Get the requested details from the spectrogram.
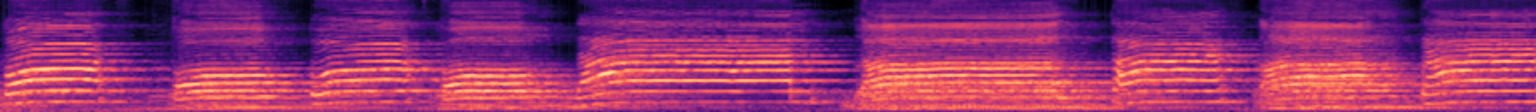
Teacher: জিহ্বাটা কোথায় যাবে? ওই যে দাঁতের গোড়ায়, জিহ্বাটা দাঁতের গোড়া যাবে।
